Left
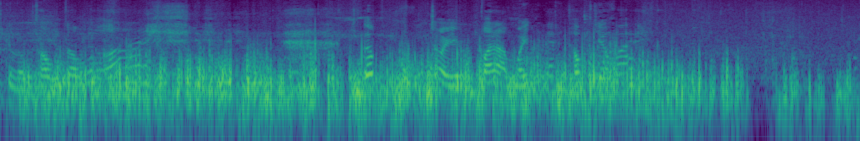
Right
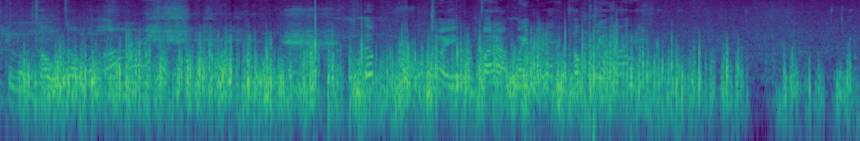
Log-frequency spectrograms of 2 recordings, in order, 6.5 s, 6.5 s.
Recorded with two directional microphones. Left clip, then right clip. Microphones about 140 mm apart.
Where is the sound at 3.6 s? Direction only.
10° right (ahead or behind).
